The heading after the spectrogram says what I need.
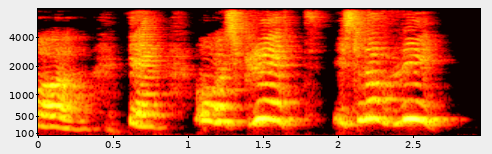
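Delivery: high, mock-sweet, gushing voice. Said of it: "everybody nods and smiles and goes".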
